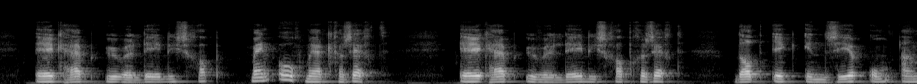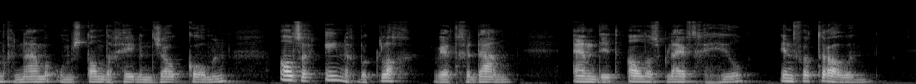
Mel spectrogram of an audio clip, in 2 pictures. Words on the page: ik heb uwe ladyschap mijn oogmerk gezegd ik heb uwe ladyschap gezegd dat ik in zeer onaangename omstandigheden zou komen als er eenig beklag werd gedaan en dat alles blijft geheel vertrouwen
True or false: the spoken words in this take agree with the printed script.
false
